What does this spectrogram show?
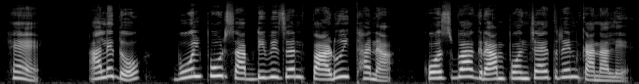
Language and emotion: Santali, neutral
